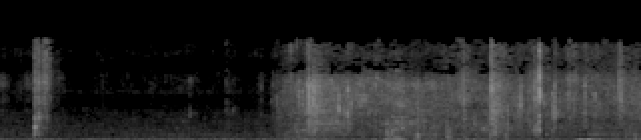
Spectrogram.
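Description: A steady low hum throughout, with one sharp click just after the start. In the second half come a few faint, short voice-like sliding sounds and a low thump near the end.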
